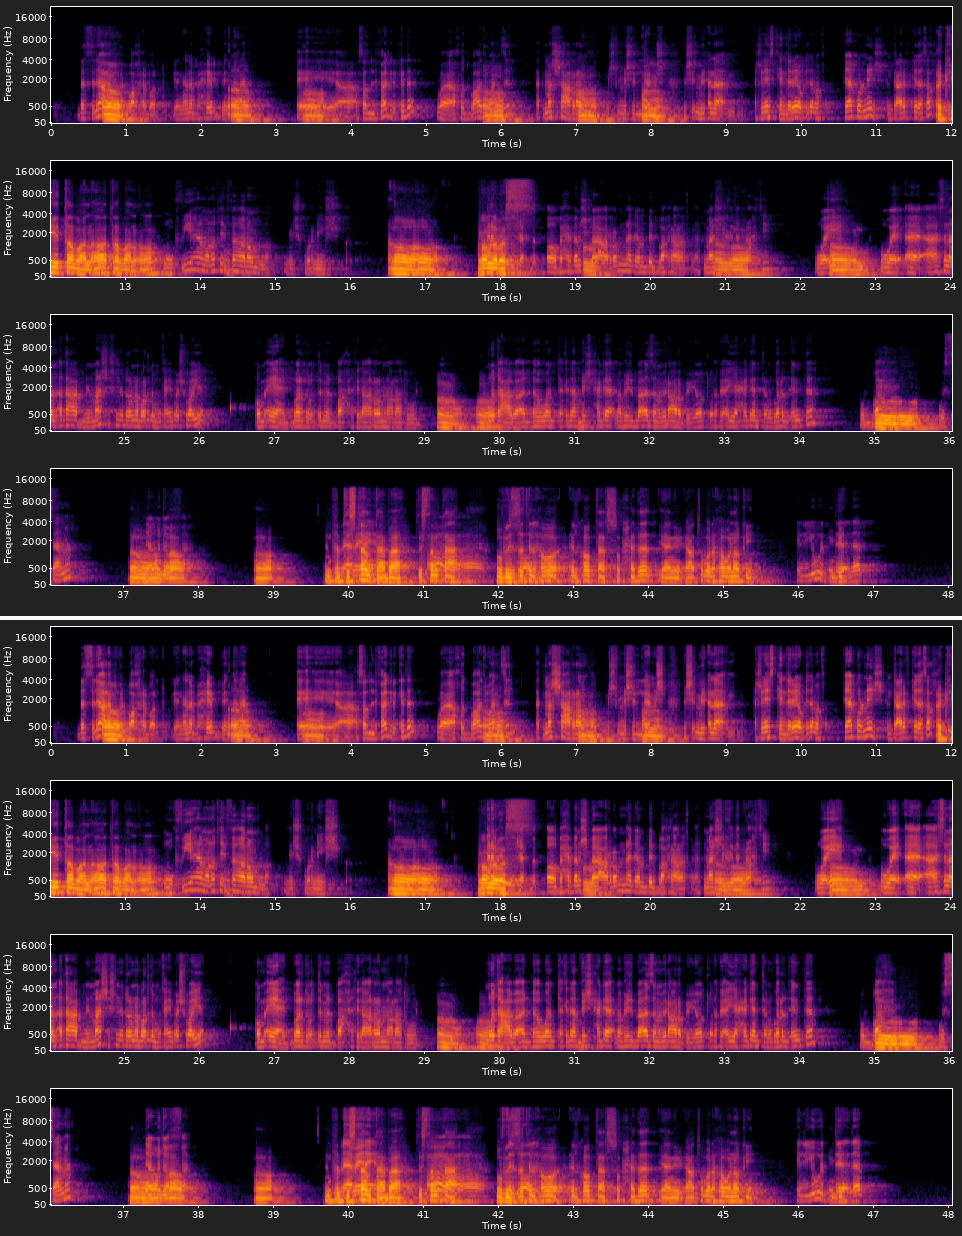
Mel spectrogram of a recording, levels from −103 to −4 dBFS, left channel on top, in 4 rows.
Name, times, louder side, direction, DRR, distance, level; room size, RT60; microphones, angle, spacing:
voice 1, 0.3-2.6 3.3-4.8 5.1-6.2 6.6-8.2 8.4-9.1 9.4-10.3 10.6-11.8 13.5-15.8 17.8-18.3 18.6-21.6 22.2-22.6 23.1-26.1 26.7-28.9 29.8-34.2 34.8-35.1 35.8-36.3 37.2-37.9 39.8-40.5 41.0-41.8 42.1-42.5 46.0-46.8, right 4 dB, 85° right, 17 dB, 1.5 m, -38 dB
voice 2, 3.3-3.6 5.7-6.0 7.0-7.3 7.9-8.2 11.8-13.4 16.5-17.2 17.7-18.1 19.1-19.3 20.8-21.3 22.4-22.9 29.2-29.9 35.0-35.6 37.1-37.8 38.7-39.0 39.7-41.4 42.0-45.4 46.4-46.6, equal, ahead, 11 dB, 2.0 m, -29 dB
26.5 x 23.5 x 9.5 m, 0.64 s
head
